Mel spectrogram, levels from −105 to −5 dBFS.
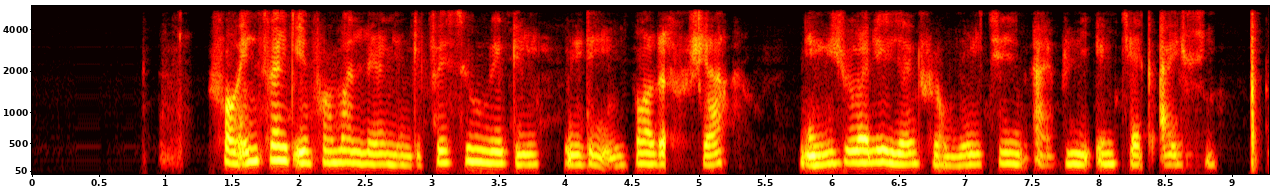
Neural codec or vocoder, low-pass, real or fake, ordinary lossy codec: codec, 24 kHz, 1.5 kbps, HILCodec; 5.4 kHz; fake; none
